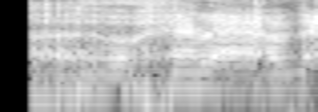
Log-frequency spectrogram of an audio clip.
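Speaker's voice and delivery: high, slow put-on old-scholar voice; maester impression. Fan imitating the narrator's maester, high slow voice. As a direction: drag out a mock maester's greeting. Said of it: "every, like, maester's like".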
